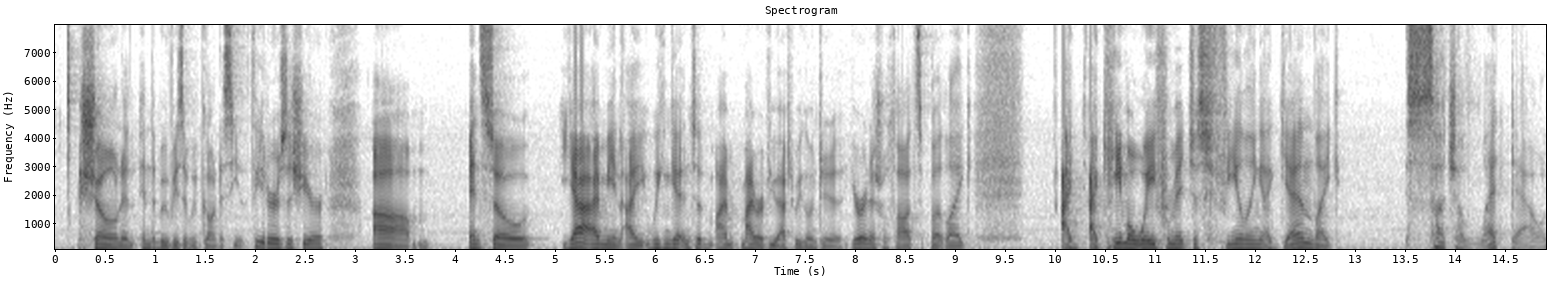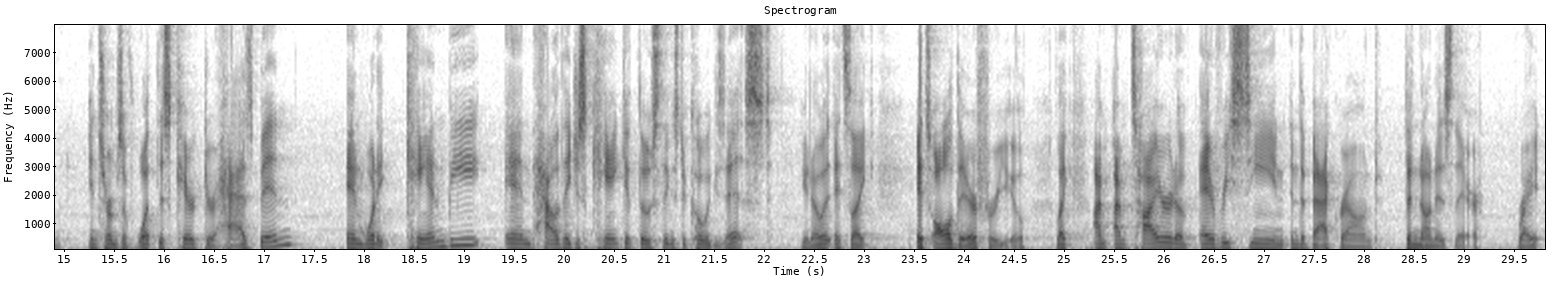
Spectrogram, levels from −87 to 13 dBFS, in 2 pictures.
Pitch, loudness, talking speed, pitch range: 135 Hz, -21 LUFS, 195 wpm, 125-150 Hz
